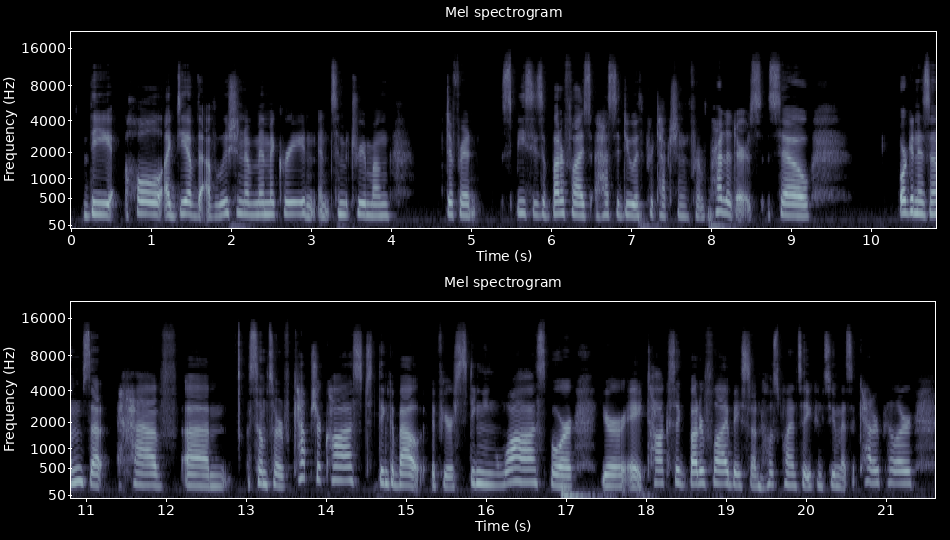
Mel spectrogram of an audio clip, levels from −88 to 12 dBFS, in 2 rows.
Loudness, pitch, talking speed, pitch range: -30 LUFS, 205 Hz, 155 wpm, 190-225 Hz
